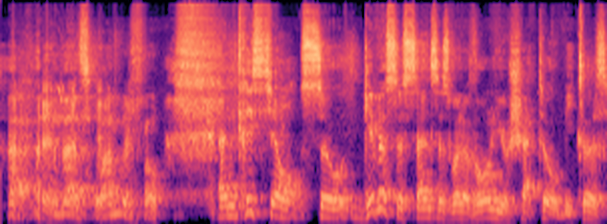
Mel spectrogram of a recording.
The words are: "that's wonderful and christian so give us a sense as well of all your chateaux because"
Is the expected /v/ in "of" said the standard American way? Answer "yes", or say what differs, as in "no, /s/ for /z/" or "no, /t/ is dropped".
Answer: yes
